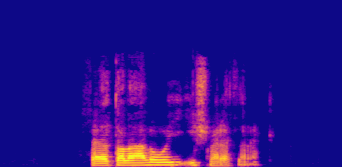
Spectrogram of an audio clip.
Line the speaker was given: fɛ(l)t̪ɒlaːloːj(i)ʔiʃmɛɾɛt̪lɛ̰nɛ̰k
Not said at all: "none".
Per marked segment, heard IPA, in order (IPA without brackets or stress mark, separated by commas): l, i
